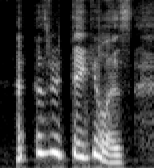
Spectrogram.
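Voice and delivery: high-pitched, put-on, mocking, scoffing, incredulous voice.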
